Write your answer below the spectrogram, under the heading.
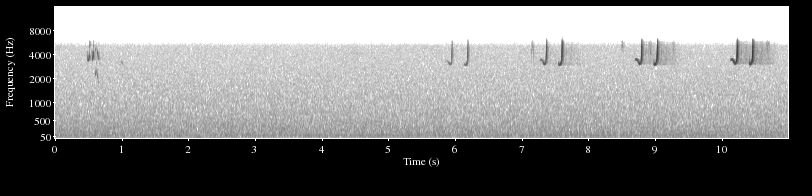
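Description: A male rain quail gives sharp, high, metallic double notes, 'which-which', repeated every second or so after a pause. The background is quiet.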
